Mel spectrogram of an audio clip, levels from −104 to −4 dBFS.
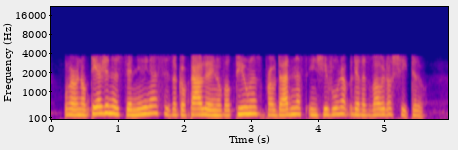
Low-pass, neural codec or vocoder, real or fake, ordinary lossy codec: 3.6 kHz; codec, 16 kHz in and 24 kHz out, 0.4 kbps, LongCat-Audio-Codec, four codebook decoder; fake; none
